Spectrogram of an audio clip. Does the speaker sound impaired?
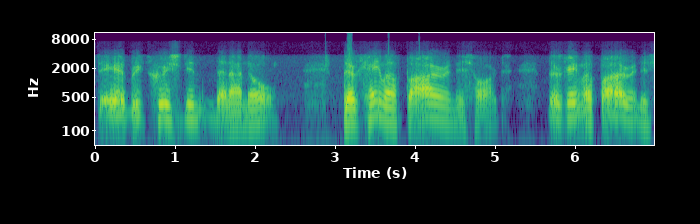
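Yes: cerebral palsy; wheelchair user.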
